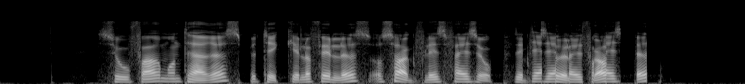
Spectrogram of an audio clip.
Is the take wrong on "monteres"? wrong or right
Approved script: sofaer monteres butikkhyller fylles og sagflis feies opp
right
